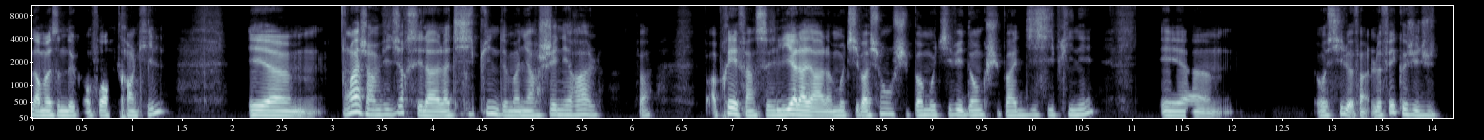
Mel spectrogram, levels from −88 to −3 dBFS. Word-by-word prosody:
dans 120 -3 +2
ma 125 - +4
zone 125 0 +1
de 125 - +2
confort 125 0 -1
tranquille. 150 - -3 0.8
Et 135 -1 +5
heu, 125 -2 +3 0.3
mouais, 215 +6 +7
j'ai 155 - 0
envie 140 +1 -2
de 145 - -6
dire, 195 +2 -3
c'est 130 - -2
la 120 -1 +3
discipline 155 +6 -2
de 130 - -4
manière 125 +1 0
générale, 135 0 -2 0.3
enfin, - - -8 0.6
après, 175 -2 +3
enfin, 125 -4 +1
c'est 130 0 -1
lié 135 +3 +6
à - - +9
la 125 -4 +6
la 115 - -1
motivation, 125 +5 -1
je - - -6
suis 135 - -7
pas 130 - 0
motivé 135 +1 -2
donc 135 +1 -2
je - - -4
suis - - -9
pas 125 -3 -1
discipliné. 135 - -4 0.6
Et 120 -1 0
hem, 95 -8 -5 0.8
aussi 125 +1 -3
le - - +2
enfin - - -5
le 120 - -1
fait 105 -4 -2
que 155 - -2
j'ai 135 -3 -2
du 130 0 -6
130 Hz, 200 wpm, -23 LUFS, 125-140 Hz, 0.8 s, à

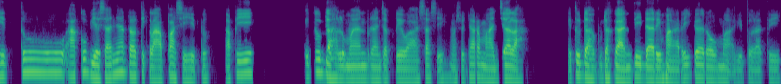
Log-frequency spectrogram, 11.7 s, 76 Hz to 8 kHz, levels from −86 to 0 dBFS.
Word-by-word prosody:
itu, 125 +4 -4 0.7
aku 125 +3 +1
biasanya 115 +3 +2 0.2
roti 120 -2 +2
kelapa 100 +3 +3
sih 95 -2 -4
itu. 95 - -9 0.3
Tapi 100 +7 -2 1.0
itu 120 +5 -8
udah 115 -6 +4
lumayan 105 0 +1
beranjak 100 -1 -3
dewasa 95 +1 -1
sih, 90 - -6
maksudnya 95 +3 -6
remajalah. 100 -1 +2 0.7
Itu - - -4
udah 115 - +4 0.2
udah 110 -1 0
ganti 100 +2 +5
dari 100 0 +6
Marie 95 +4 0
ke - - +4
Roma 100 0 -2 0.2
gitu, 90 - -11
roti, 90 +2 -8
100 Hz, 135 wpm, -26 LUFS, 95-110 Hz, 1.0 s, dari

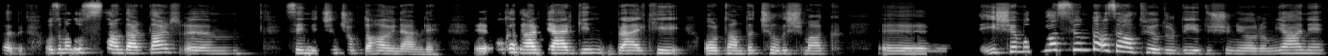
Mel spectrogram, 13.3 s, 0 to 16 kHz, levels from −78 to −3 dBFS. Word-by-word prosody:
Tabii. - - -4 0.2
O 220 - -2
zaman 230 0 -1
o - - +2
standartlar, 240 0 +4
emm, 185 -1 -4 0.5
senin 205 -2 -1
için 210 +3 -6
çok 200 -2 -11
daha 180 +2 +2
önemli. 155 -3 -4 0.3
Eee, - - +3
o 425 - -11
kadar 220 -4 +7
gergin 210 -2 +3
belki 195 +1 +1 0.2
ortamda 185 +1 0
çalışmak, 190 -3 -4 0.4
eee, 175 -1 -1 0.5
işe 245 +6 0
motivasyonu 410 +7 -1
da 430 - +3
azaltıyordur 275 - 0
diye 195 -2 -4
düşünüyorum. 180 -3 -7
Yani, 200 0 -3
200 Hz, 115 wpm, -19 LUFS, 185-235 Hz, 0.5 s, kadar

